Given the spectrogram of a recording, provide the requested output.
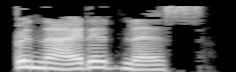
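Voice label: "benightedness", English, British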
